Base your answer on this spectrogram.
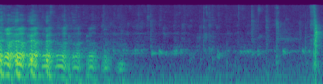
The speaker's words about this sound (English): He's pouring wine, not peeing.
